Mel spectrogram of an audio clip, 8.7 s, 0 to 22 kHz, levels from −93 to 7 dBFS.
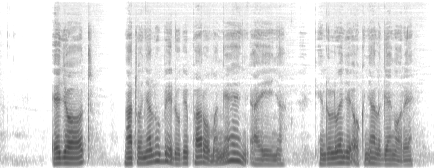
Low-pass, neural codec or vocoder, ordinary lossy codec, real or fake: none; none; none; real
